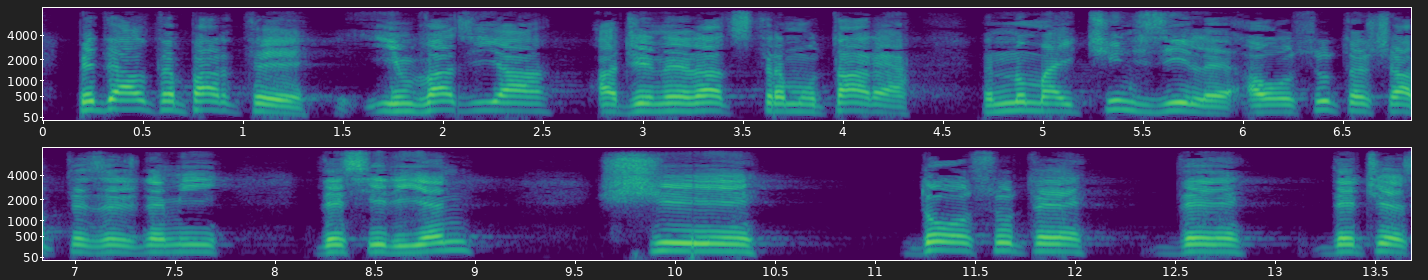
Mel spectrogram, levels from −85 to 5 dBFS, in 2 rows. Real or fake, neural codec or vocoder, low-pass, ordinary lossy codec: real; none; 7.2 kHz; none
